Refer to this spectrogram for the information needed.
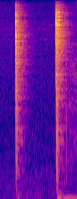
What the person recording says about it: You can hear a short and sharp sound.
